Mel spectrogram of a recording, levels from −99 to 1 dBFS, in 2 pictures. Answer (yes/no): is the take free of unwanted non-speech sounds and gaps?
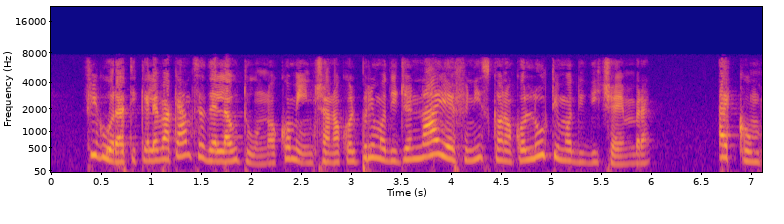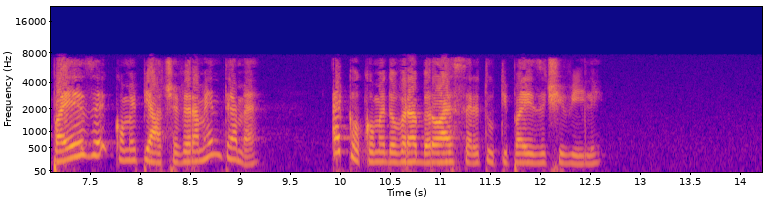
yes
